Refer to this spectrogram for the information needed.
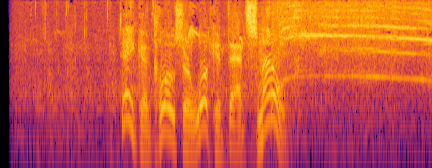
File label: reee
